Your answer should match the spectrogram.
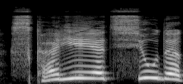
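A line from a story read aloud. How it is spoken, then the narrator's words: Shout. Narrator (Russian): крикнул Ящиков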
